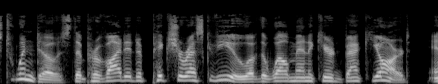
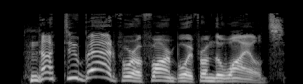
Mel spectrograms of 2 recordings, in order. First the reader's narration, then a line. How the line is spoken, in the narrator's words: I laughed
